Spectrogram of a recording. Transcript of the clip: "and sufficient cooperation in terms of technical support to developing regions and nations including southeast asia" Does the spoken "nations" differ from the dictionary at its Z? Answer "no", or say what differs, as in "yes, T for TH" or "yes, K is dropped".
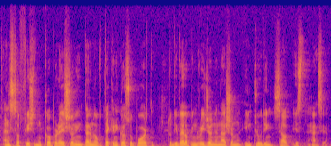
yes, Z is dropped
